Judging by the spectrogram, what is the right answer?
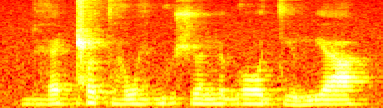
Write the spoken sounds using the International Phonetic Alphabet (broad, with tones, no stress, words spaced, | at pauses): ɖʱɛ˨˦ǁʊ˦ta̤˧wɛ̤˧ ɡṳ˦ʃɵ˧nɵ˧ɡoː˧ tʲo˨mʲa˦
